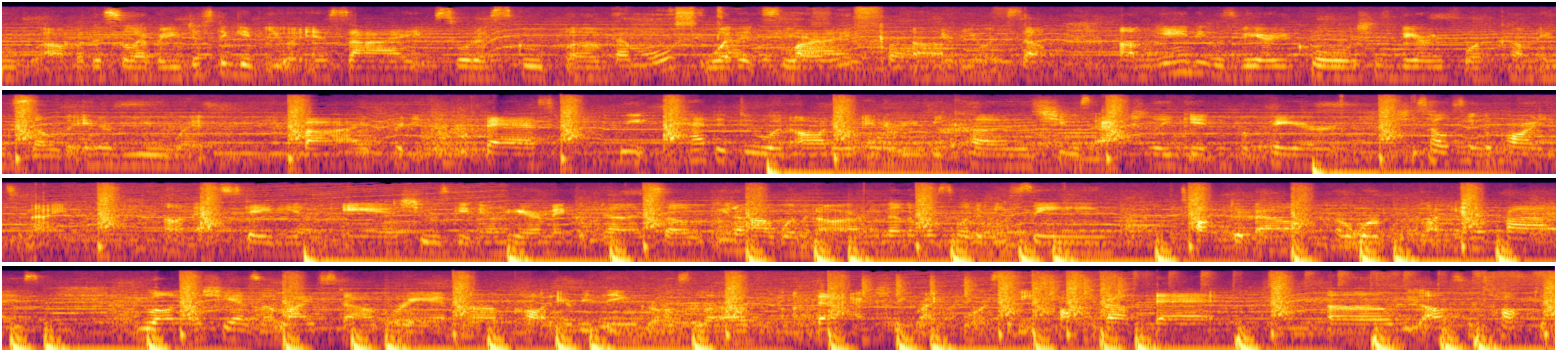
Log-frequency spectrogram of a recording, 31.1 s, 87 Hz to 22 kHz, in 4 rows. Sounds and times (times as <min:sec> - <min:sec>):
Music: 0:00.0 - 0:31.0
Speech: 0:00.0 - 0:31.0.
